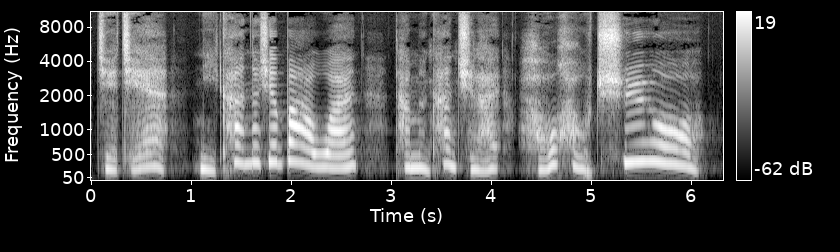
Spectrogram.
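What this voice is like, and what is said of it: Quiet, hushed childlike voice. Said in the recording (Chinese): “很小声的跟姐姐说”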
